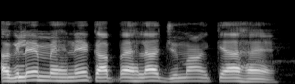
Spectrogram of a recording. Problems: none marked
